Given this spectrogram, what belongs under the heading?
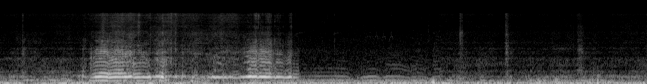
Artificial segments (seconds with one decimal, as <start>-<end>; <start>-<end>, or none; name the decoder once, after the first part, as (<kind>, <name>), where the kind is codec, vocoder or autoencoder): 0.0-2.5 (codec, SNAC); 4.4-6.5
